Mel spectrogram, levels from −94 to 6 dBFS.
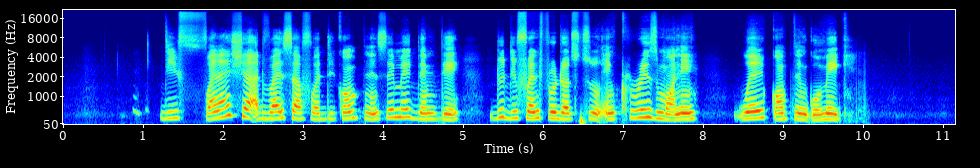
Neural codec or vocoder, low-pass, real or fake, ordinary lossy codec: autoencoder, 48 kHz, 32 numbers a frame, DAC-VAE, trained on Japanese speech; none; fake; none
